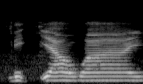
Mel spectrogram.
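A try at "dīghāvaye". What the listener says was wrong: Not dig. Remember, I say DI one syllable, GHA is ga. Diga. Not dig. Digava. Not dig. The third line, just now, the I is long. Diga.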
